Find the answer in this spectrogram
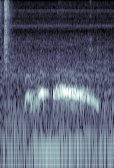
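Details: A zebra dove sings its morning 'three jook' song, with short, soft lead-in notes flowing into one long, wavering, rolling coo over a low hum.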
